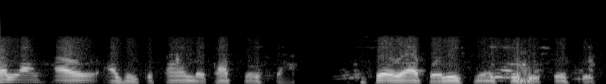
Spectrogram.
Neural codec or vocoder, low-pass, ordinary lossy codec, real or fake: none; 5.4 kHz; none; real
